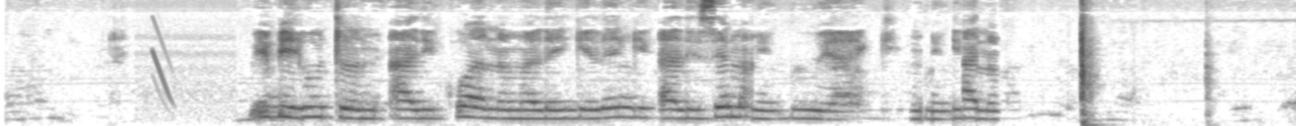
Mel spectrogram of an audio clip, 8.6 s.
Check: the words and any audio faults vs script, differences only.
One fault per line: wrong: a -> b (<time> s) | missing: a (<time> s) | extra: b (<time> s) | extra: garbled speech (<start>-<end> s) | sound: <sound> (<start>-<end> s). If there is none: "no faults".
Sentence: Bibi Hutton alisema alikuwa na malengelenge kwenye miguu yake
sound: chirp (1.0-1.2 s)
missing: alisema (2.6 s)
wrong: kwenye -> alisema (4.4 s)
extra: garbled speech (6.1-6.7 s)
